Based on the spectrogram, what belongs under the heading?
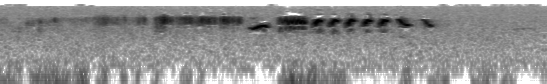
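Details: Black redstart song ending: a scratchy crackling run that swells into a fast, bright series of about eight clipped high notes, then silence.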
